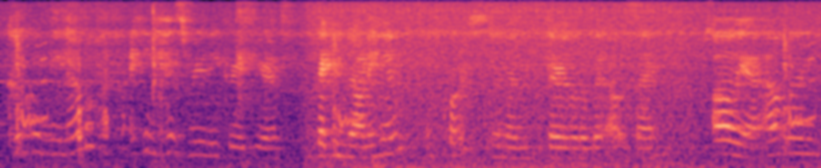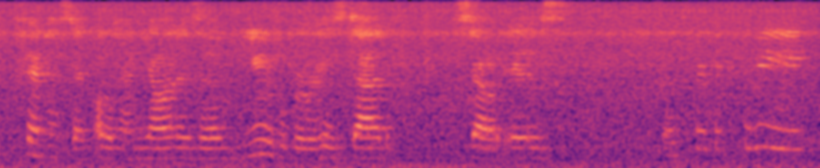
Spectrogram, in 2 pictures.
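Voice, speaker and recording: A woman's voice: medium pitch, a little fast. Chatty woman in an echoey noisy shop. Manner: relaxed, chatty, laughs easily. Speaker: beer expert guide. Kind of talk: casual chat on camera. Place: small bottle shop indoors. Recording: roomy shop sound with loud background noise.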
